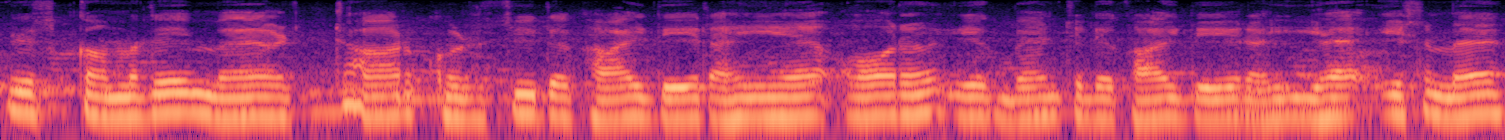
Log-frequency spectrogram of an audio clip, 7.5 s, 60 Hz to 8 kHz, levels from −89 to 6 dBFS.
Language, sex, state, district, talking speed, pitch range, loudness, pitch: Hindi, male, Madhya Pradesh, Katni, 135 wpm, 130-145 Hz, -14 LUFS, 135 Hz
